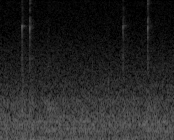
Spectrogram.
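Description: Near silence with a few faint clicks, two close together near the start and one near the end.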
